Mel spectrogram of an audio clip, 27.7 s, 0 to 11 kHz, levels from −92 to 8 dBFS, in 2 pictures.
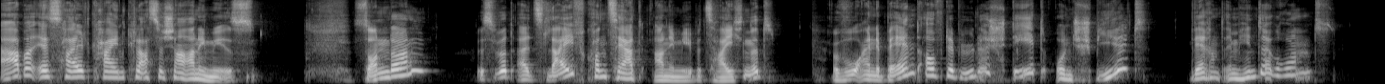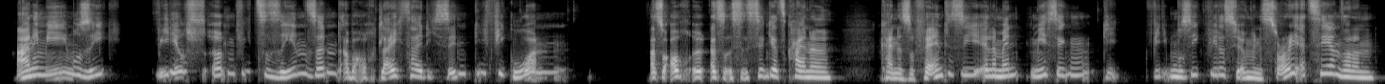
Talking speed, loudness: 120 wpm, -23 LUFS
